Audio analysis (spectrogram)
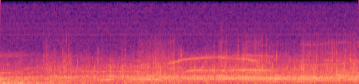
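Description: At a boxing event in England, an audience applauds a contender. The sustained clapping and crowd noise carries on evenly throughout, with faint cheering.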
